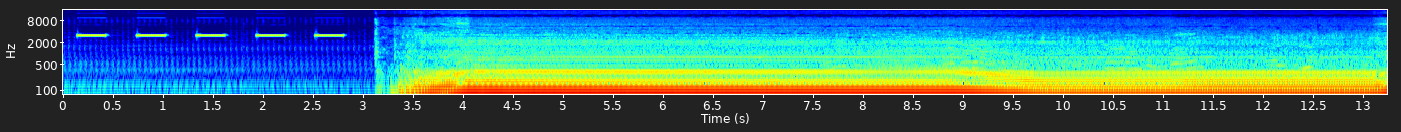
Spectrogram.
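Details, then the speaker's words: Miller Bobcat 200 Air Pak diesel welder compressor after repairing rust-locked compressor and fixing insufficient airflow: five warning beeps, then diesel fires to a smooth, even idle stepping down slightly; normal diesel idle. "messing with it, found out a problem. It just wasn't pulling enough airflow, so now we got it working."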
